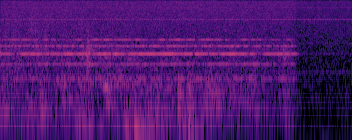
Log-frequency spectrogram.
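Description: Near silence, apart from a faint, steady, high-pitched fire alarm tone and a few soft low thumps. Everything cuts out abruptly near the end.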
